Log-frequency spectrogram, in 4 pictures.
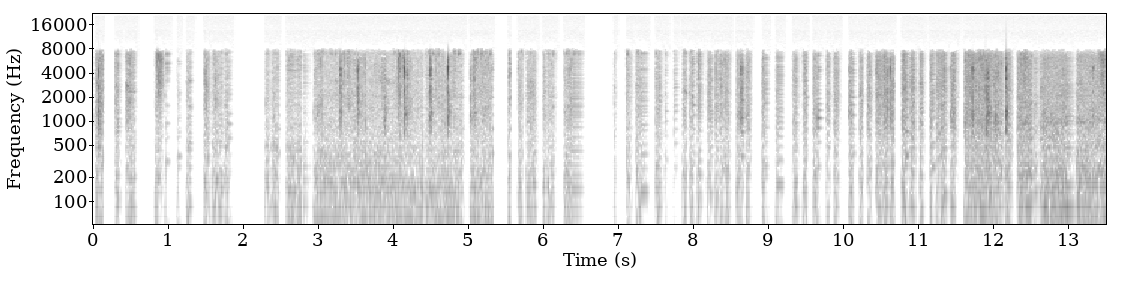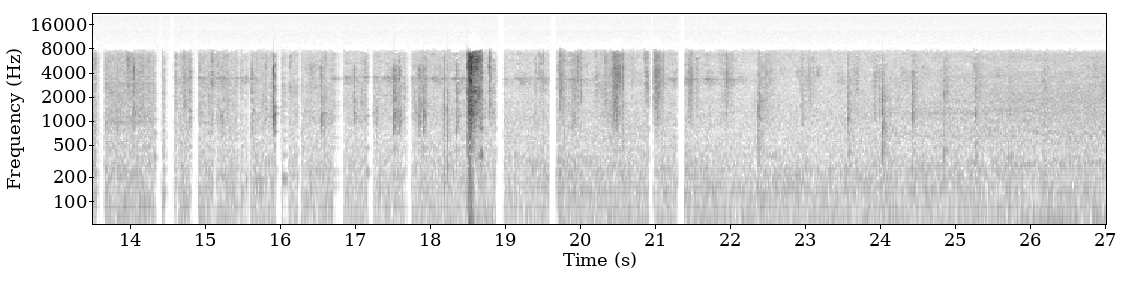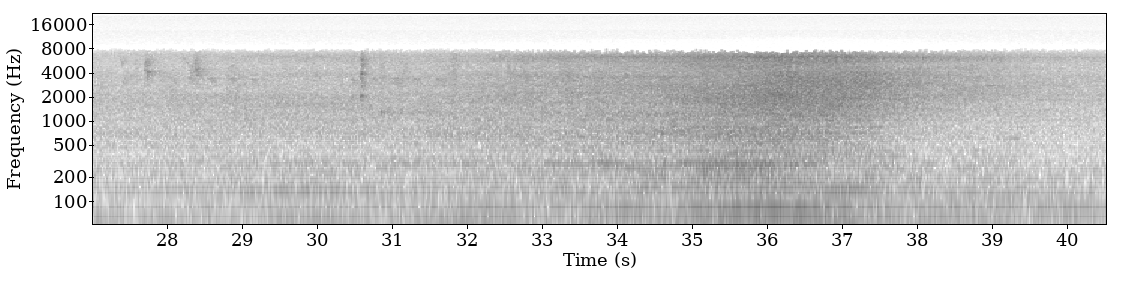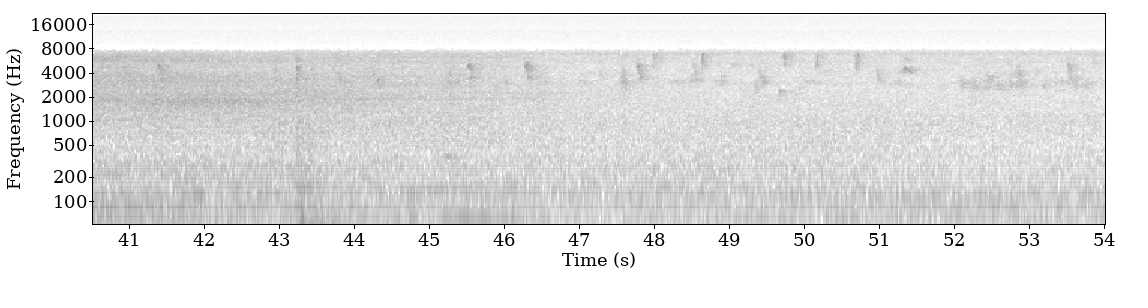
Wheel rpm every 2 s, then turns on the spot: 0, 0, 0, 0, 0, 0, 0, 0, 0, 0, 0, 0, 0, 0, 0, 0, 0, 0, 0, 0, 0, 0, 0, 0, 0, 0, 0.
none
